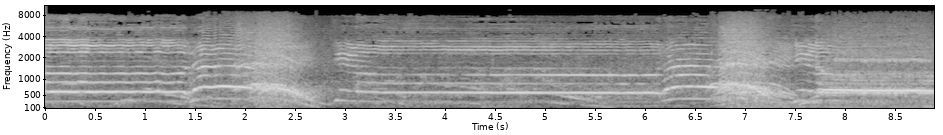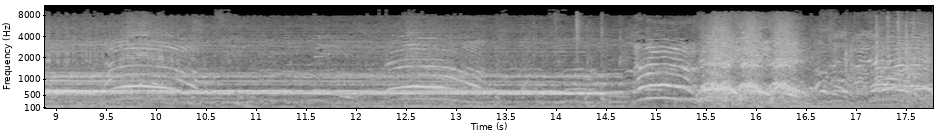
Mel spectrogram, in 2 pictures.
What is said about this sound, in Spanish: Vestuarios peculiares, porque aquí hay grito en el de Girona y en el Atlético hay el rezo del Padre Nuestro.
